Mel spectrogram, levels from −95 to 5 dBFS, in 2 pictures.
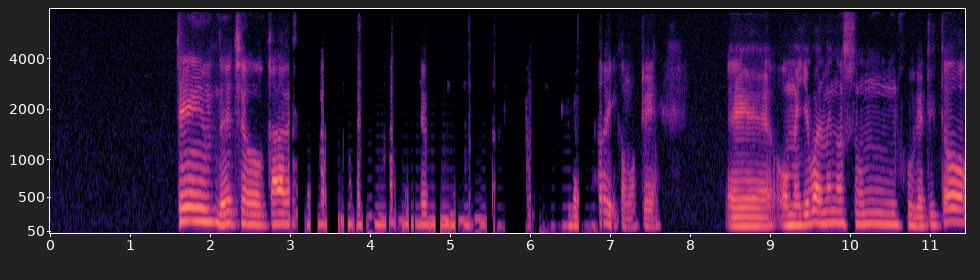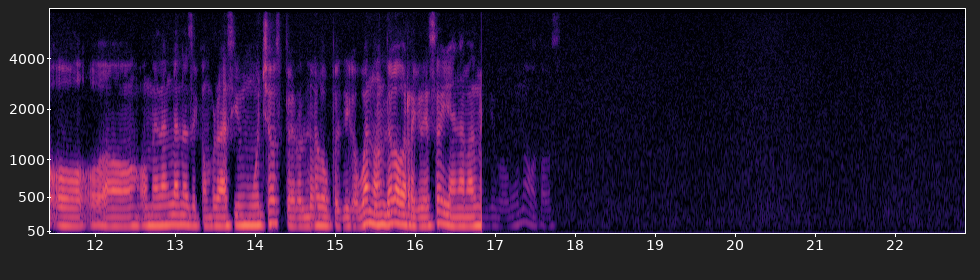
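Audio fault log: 3.0–7.08 s, speech suppressed in double talk: For roughly four seconds the talker's level is pushed down in uneven steps, at its deepest by about 40 dB, so parts of the speech thin out or nearly disappear. This is likely an echo canceller meeting both sides speaking at once. Unable to tell the local talker from the loudspeaker echo, it ducks the whole microphone signal rather than risk passing echo, and takes the talker down with it.
3.07–3.12 s, 3.6–3.64 s, 3.97–4.04 s, 5.14–5.35 s and 5.98–6.04 s, other side's voice leaking through: Five short scraps of a second voice break through, most lasting only 40 to 70 ms and the longest about 0.2 s. They sit roughly 15 to 25 dB below the talker, loudest at 3.6 s. The likely cause is that the echo canceller did not fully remove the far end's loudspeaker playback from the microphone, so residual echo slips out.
16.83–22.64 s, one channel inverted: In the final stretch the sound collapses by about 30 dB and turns into a faint ghost of itself when heard in mono. 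This is likely one stereo channel with reversed polarity. Summing the channels then cancels everything they share, including the centred voice and its low end, and leaves only the small difference between them.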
